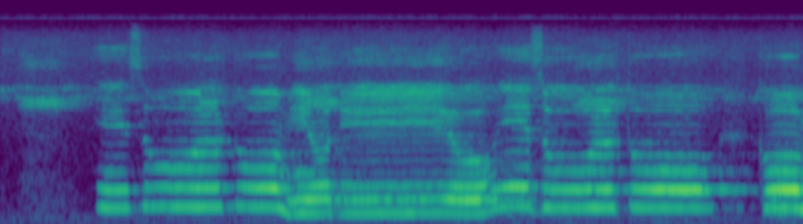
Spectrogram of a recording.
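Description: A young woman sings softly and slowly, close by.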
